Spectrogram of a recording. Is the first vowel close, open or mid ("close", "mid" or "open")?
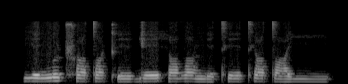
mid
